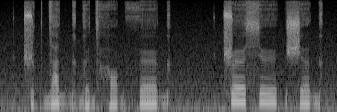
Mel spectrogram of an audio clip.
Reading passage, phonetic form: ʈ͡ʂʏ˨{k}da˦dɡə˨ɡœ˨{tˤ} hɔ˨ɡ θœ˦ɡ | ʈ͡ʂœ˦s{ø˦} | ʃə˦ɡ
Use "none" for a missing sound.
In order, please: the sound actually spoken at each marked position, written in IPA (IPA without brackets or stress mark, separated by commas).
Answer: k, d, ø˦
